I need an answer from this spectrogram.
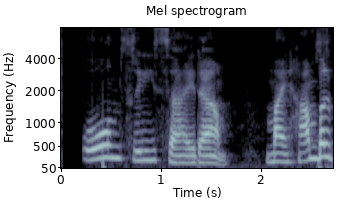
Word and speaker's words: Om: At the initial stage of creation, there was only the primordial sound Om, the combination of syllables A, that is A, U, and M. Om.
